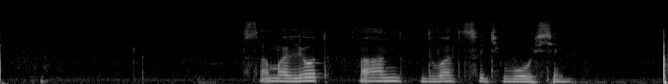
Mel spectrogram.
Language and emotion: Russian, sad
